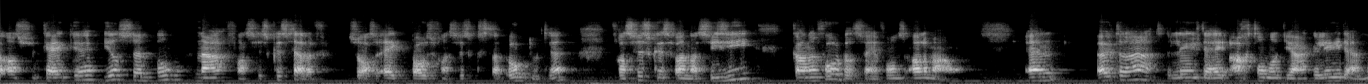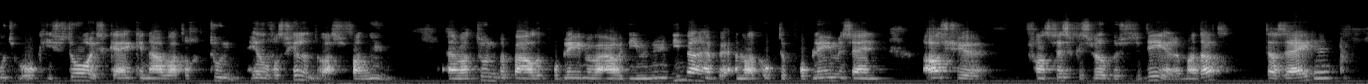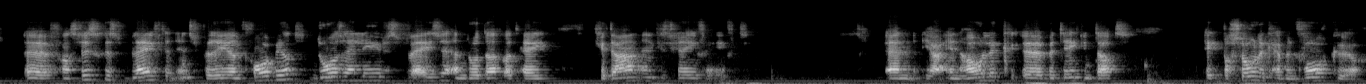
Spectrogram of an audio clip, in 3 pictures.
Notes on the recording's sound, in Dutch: Vanwege de maatregelen rond het coronavirus is deze podcast opgenomen via Skype tijdens de ‘lockdown’ en in de Veertigdagentijd.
